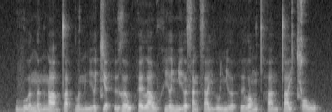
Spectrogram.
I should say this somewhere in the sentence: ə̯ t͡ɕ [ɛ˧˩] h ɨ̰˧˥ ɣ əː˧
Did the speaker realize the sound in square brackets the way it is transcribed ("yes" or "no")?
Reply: no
